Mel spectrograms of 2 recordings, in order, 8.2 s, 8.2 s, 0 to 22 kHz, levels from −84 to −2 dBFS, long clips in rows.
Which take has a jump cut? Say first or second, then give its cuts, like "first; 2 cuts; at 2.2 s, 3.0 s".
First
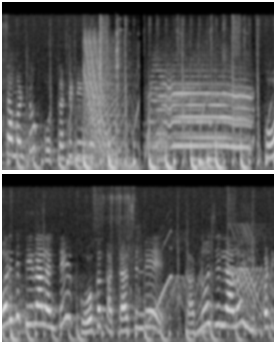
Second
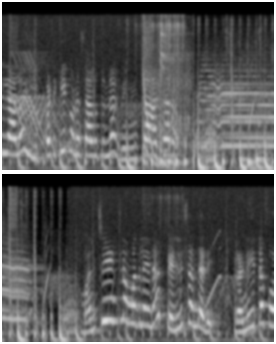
second; 1 cut; at 2.9 s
